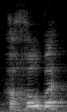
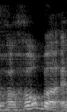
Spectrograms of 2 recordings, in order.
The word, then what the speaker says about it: jojoba: This has a rounded jojoba ester. So jojoba is that stuff that's spelled jojoba, okay, that y'all all say wrong, but it's a little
